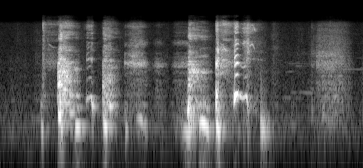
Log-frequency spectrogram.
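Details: Rapid run of about seven harsh coughs in quick succession from a man with bronchitis gone wrong; coughing fit.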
